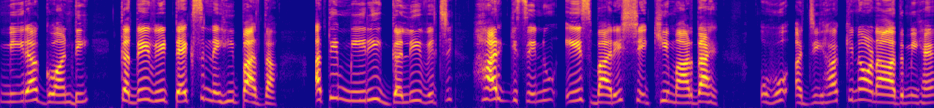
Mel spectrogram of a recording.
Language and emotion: Punjabi, disgusted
